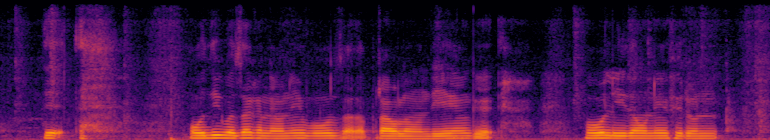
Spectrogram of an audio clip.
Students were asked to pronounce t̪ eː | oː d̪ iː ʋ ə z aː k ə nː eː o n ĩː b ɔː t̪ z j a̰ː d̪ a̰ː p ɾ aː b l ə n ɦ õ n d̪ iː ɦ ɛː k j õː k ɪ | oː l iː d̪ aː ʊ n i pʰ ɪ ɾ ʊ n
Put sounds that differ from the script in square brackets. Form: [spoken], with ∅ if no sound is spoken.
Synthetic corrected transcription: t̪ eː | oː d̪ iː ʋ ə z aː k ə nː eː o n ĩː b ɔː t̪ z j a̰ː d̪ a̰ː p ɾ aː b l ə [m] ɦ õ n d̪ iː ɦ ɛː k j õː k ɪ | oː l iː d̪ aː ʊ n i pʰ ɪ ɾ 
